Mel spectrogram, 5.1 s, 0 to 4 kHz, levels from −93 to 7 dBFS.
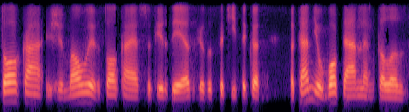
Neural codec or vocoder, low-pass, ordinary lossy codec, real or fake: codec, 24 kHz, 0.9 kbps, WavTokenizer, large speech release; 3.6 kHz; AAC, 24 kbps; fake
